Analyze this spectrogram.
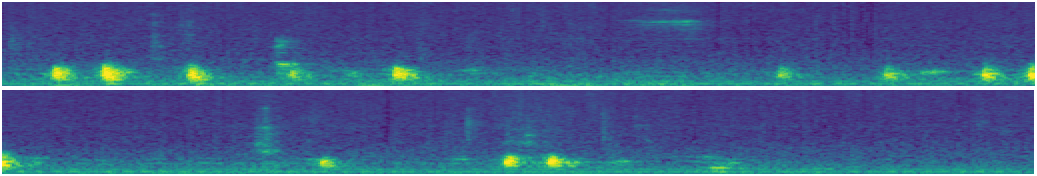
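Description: A pen taps and scratches lightly on a hard surface.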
